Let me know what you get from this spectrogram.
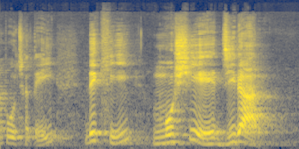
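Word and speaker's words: monsieur: পৌঁছাতে না পৌঁছাতেই দেখি মসিয়ে জিরার, ওদেরকে বলা হয় মসিয়ে, আমরা বলি মসিউ, বজু মসিউ এভাবে বলতাম।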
